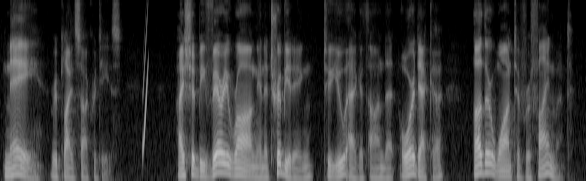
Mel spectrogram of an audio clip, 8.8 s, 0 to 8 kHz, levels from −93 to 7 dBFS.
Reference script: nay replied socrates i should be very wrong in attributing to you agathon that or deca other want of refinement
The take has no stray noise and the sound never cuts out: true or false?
false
